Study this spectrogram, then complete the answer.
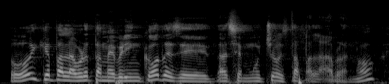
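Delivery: ordinary talk, nothing marked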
